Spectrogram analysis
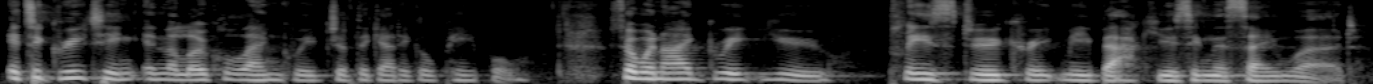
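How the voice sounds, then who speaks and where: An Australian woman giving a ceremonial welcome from a stage, speaking warmly and inviting the audience to join in. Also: lowish voice, moderate pace. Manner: warm, inviting, encourages the crowd to join in. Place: stage in a hall.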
